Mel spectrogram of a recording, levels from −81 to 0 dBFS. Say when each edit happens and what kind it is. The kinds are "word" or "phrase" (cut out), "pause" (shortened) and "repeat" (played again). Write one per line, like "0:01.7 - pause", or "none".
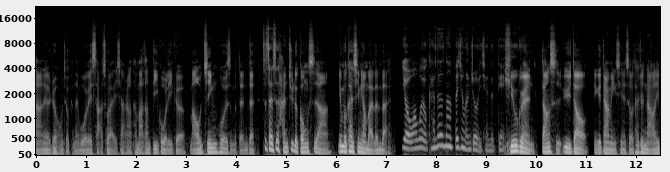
0:04.5 - pause
0:07.2 - pause
0:10.0 - pause
0:11.0 - pause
